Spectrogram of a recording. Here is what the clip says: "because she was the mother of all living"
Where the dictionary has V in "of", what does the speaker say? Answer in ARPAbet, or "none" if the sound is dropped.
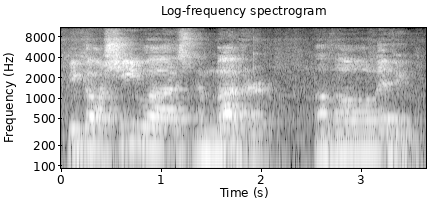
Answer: V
